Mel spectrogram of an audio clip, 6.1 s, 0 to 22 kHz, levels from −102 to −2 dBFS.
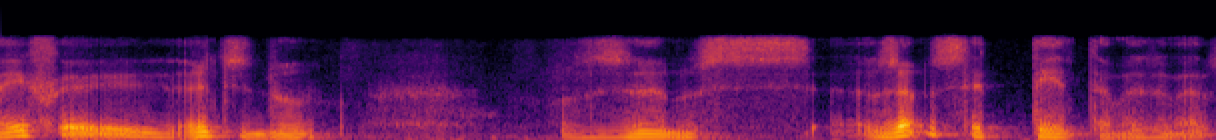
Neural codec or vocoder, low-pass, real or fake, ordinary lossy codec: none; 7.2 kHz; real; Opus, 32 kbps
